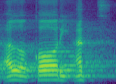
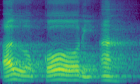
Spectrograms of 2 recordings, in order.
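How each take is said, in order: First: The word ends with a bare t sound. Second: The word ends with a soft h sound. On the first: The speaker calls it wrong. "tidak diboleh dibaca al-qari'at ya" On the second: The speaker calls it right. "tetapi yang benar adalah al-qari'ah"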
